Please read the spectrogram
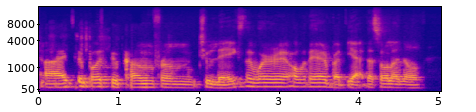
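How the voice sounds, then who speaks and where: A man with a Spanish accent speaks at a medium pitch and a moderate pace. His intonation is fairly even and his loudness very even. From Argentina. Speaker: software engineer. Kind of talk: interview. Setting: live video show. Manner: halting, many fillers and repetitions.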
